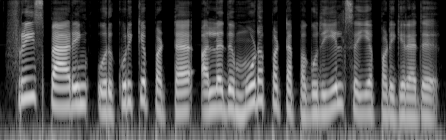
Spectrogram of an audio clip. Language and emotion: Tamil, neutral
